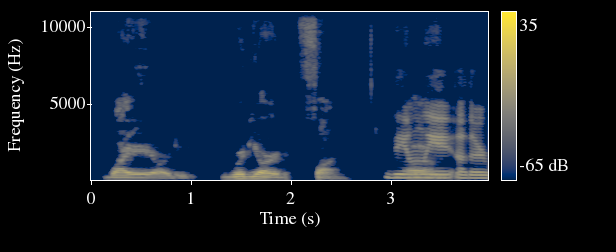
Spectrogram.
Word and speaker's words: Rudyard: supposed to be like the best friend of Rudyard. Rudyard, in a way, is a funny name in itself, because I don't think I've ever heard Rudyard. It's Rudyard.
